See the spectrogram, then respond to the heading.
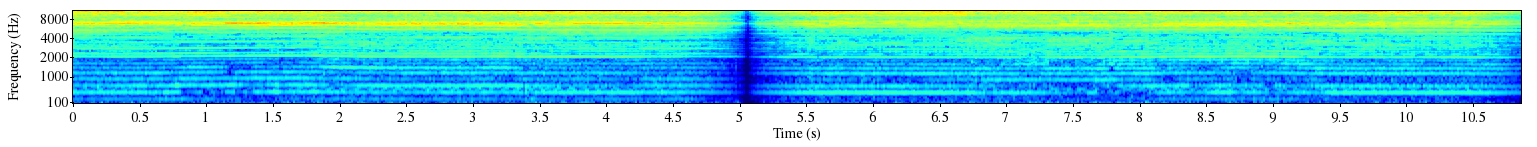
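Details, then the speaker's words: Tamiya Mini 4WD small brushed motor during break-in, run about one minute before applying break-in oil to bed the brushes: steady, even high buzz with no wavering or rattle; motor spinning freely, sounds healthy. "so you can hear it's starting to break in okay and you want to keep running for about 1 minutes"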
